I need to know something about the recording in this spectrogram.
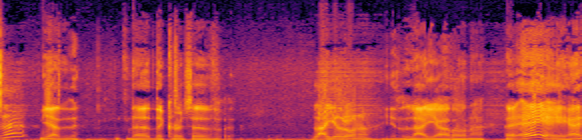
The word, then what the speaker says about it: La Llorona: Yorna. That's how you pronounce it, right, guys? No. La Llorona? There you go.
